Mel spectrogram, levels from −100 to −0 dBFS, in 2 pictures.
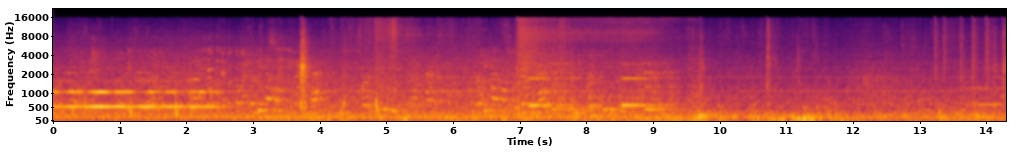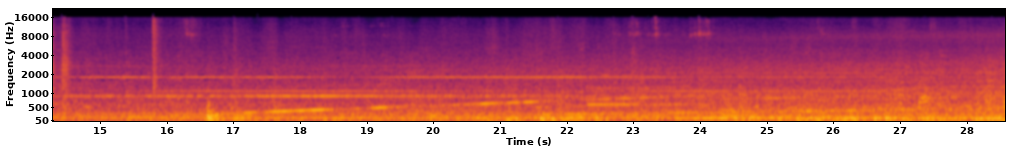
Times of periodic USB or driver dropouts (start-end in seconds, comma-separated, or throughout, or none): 0.37-28.36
